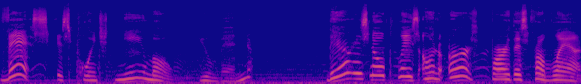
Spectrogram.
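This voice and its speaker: A put-on character voice drags along at a very slow pace over clear background noise. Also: female-sounding voice. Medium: audio drama. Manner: sarcastic, dismissive.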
